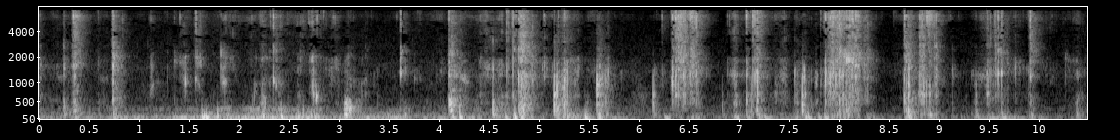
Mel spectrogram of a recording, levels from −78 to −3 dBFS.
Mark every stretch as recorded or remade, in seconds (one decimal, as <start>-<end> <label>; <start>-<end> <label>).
0.0-10.5 recorded

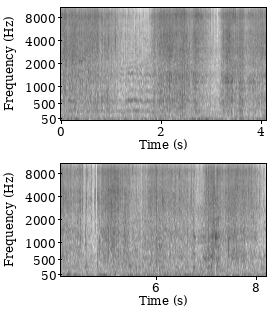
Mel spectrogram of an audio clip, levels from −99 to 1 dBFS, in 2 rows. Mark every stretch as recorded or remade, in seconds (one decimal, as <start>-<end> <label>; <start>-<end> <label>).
0.0-2.7 recorded; 2.7-4.1 remade; 4.1-8.2 recorded

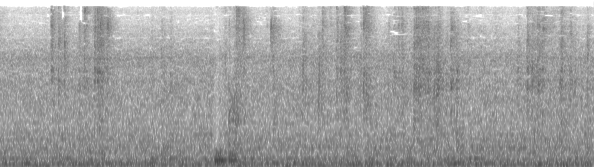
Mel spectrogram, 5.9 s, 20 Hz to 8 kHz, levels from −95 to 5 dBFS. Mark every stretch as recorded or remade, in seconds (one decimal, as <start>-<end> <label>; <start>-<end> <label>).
0.0-5.9 recorded

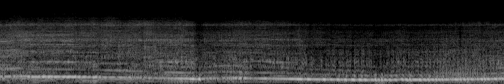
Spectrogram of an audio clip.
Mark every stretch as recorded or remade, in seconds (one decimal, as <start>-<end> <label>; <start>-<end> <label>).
0.0-3.0 remade; 3.0-5.0 recorded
